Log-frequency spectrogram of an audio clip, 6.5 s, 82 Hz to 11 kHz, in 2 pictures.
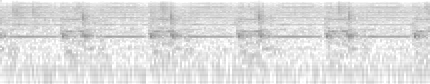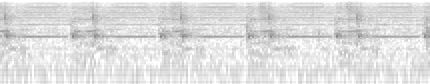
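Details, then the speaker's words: Stepper-motor diaphragm dosing pump at 1 gallon per hour, auto flow adapt just switched on: soft regular double ticks about ninety per minute over faint hum, stroke frequency changes immediately; normal operation. "immediately you hear the speed of the pump change the frequency"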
